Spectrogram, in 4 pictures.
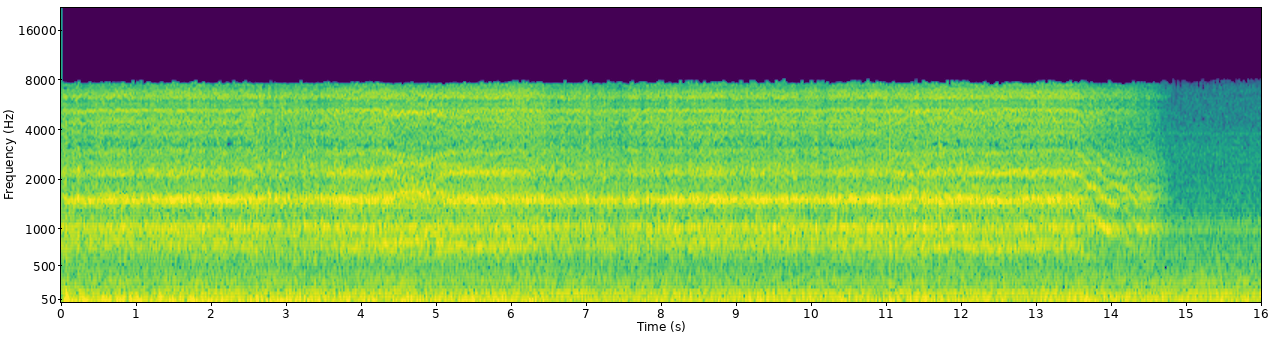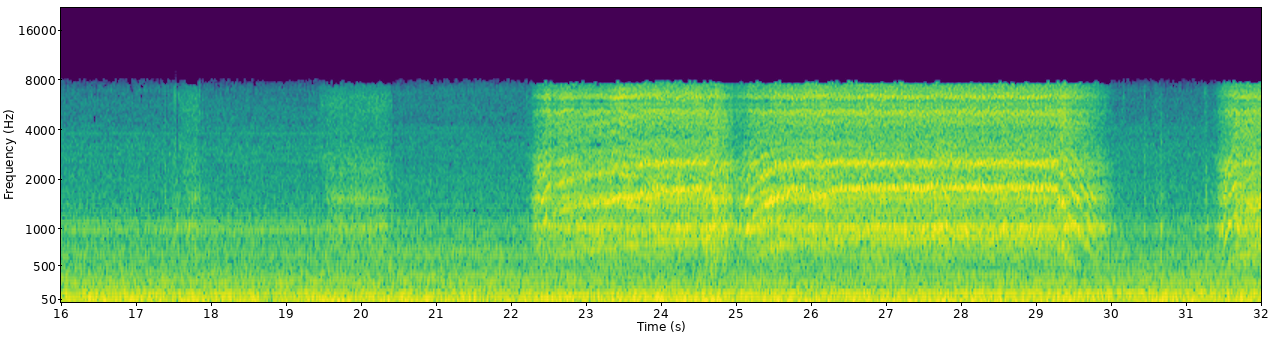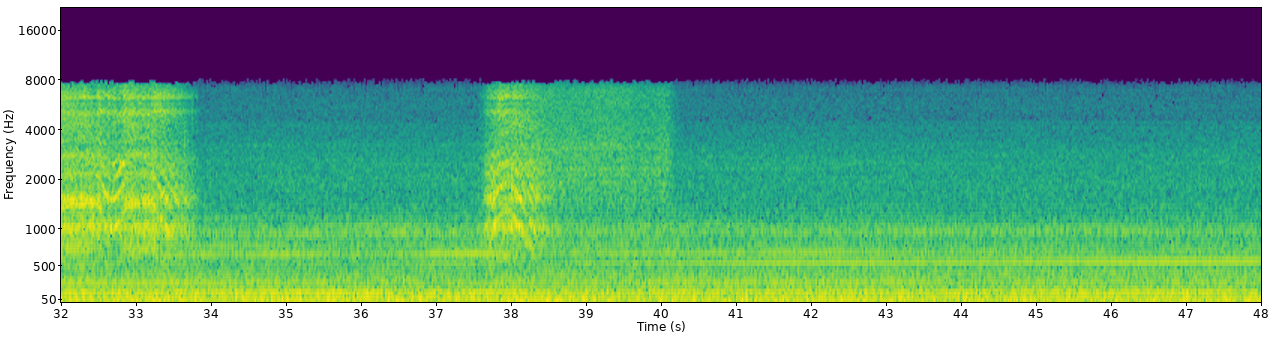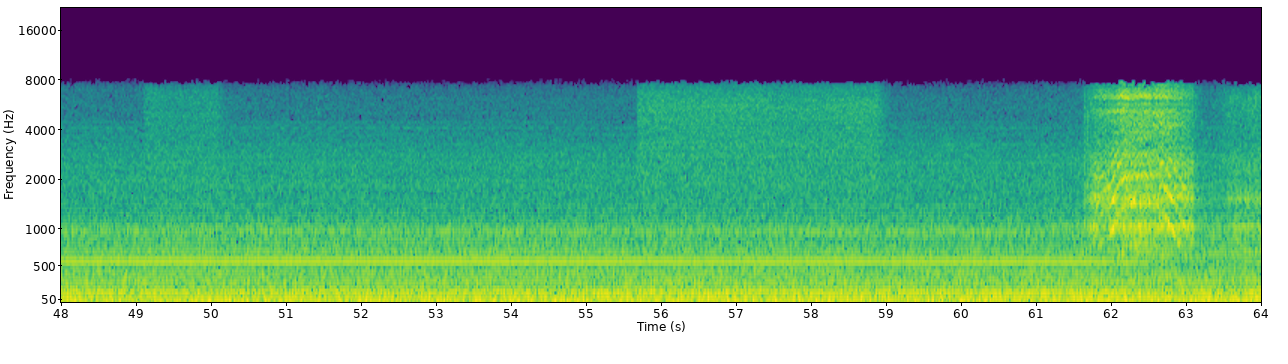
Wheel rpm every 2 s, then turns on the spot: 200, 200, 200, 200, 200, 200, 190, 40, 0, 10, 10, 140, 150, 190, 150, 40, 110, 0, 10, 10, 0, 0, 0, 0, 0, 0, 0, 0, 0, 0, 20, 60.
18-22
